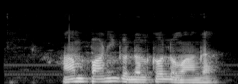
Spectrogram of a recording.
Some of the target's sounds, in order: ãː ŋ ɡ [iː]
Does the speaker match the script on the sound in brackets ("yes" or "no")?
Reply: no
